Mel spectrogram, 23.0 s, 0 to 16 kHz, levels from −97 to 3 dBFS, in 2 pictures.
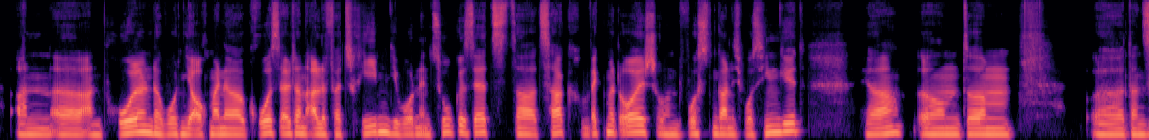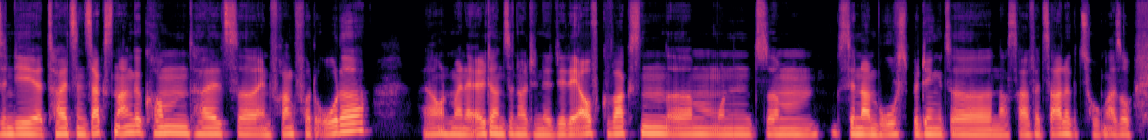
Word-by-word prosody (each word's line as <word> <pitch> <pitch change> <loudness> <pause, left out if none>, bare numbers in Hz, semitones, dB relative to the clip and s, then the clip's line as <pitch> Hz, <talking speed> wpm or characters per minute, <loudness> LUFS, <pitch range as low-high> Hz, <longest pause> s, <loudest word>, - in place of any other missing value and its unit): an 110 0 -4
äh, - - -6
an 110 -1 -1
Polen. 140 +7 +3
Da 120 -4 -1
wurden 120 0 -3
ja 115 - +3
auch 110 - 0
meine 115 -1 +1
Großeltern 130 +1 0
alle 120 0 +2
vertrieben, 135 +8 -2
die 125 -3 -4
wurden 115 +1 -4
in 110 - -5
'n - - -16
Zug 145 +6 -5
gesetzt, 145 -2 -2
da 115 -3 +1
zack, 135 +6 -1
weg 120 +6 -6
mit 150 -1 -2
euch 150 0 +3
und 110 -1 -7
wussten 125 +1 -4
gar 115 -1 +2
nicht, 115 -2 -8
wo's 110 -2 -6
hingeht, 165 +5 0 0.6
ja? 120 +5 +1 0.2
Und, 115 -1 -2
ähm, 115 -1 +1 0.8
äh, 110 0 -2
dann 110 0 -3
sind 120 +2 0
die 120 -1 +4
teils 120 +1 +3
in 115 - 0
Sachsen 130 +4 +3
angekommen, 140 -1 +2
teils, 120 -1 +1
äh, 115 0 +2
in 110 -2 -3
Frankfurt 120 0 -3
Oder, 165 +8 +4 0.5
ja, 120 -1 -2
und 120 - 0
meine 115 -2 +1
Eltern 125 0 +3
sind 115 -1 -3
halt 115 -1 -1
in 110 - -3
der 105 - -1
DDR 115 +1 +3
aufgewachsen, 130 0 +2
ähm, 115 -1 -1
und, 110 -1 -3
ähm, 110 0 -2 0.2
sind 120 -2 0
dann 110 -1 +5
berufsbedingt, 115 0 -2
äh, 105 -1 +2
nach 100 0 -4
Saalfeld-Saale 110 +3 0
gezogen. 105 0 -8
Also, 105 0 -2
115 Hz, 170 wpm, -25 LUFS, 110-130 Hz, 0.8 s, dann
